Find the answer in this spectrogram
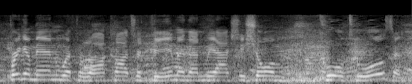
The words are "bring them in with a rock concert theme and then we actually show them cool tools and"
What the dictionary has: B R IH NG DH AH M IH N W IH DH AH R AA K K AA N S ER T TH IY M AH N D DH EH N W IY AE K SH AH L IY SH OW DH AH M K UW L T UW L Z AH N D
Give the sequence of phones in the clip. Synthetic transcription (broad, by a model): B R IH NG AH M IH N W IH DH AH R AA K K AA N S ER T F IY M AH N DH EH N W IY AE K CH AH L IY SH OW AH M K UW L T UW L Z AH N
